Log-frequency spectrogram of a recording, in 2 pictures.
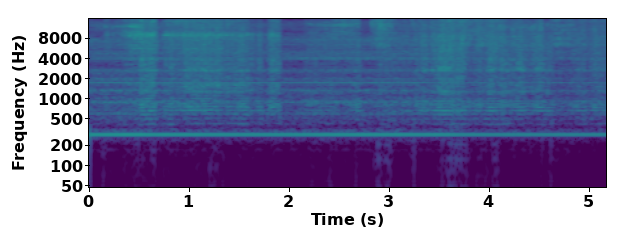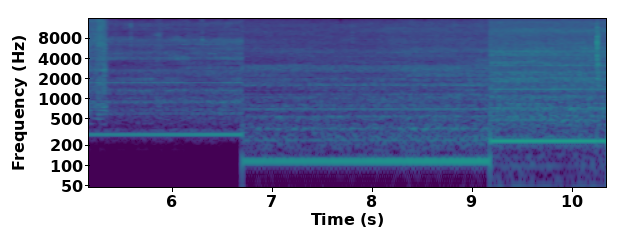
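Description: Wood lathe running with a steady hum while a bowl gouge cuts a recess and foot into the base of a dry maple bowl blank. About two-thirds of the way in the hum drops to a lower pitch.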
